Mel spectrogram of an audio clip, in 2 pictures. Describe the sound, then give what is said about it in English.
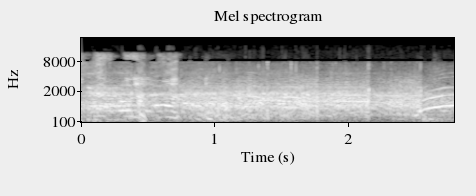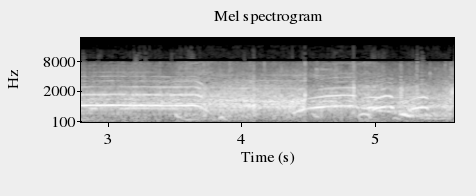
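An audience in Hall H cheers and applauds a film announcement. The roar of cheers and clapping is dense, and a few high, sustained whoops rise above it midway and near the end. “That was the sound of Hall H when they fucking announced this shit”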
